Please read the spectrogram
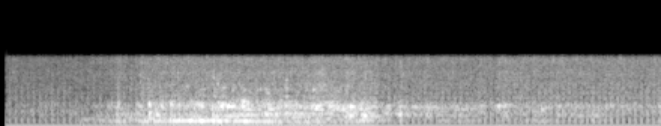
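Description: Scuba diver exhaling through a regulator underwater: a low, buzzing rumble of bubbles starts about a second in and lasts about a second and a half, then dies away to the faint hiss of the water.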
